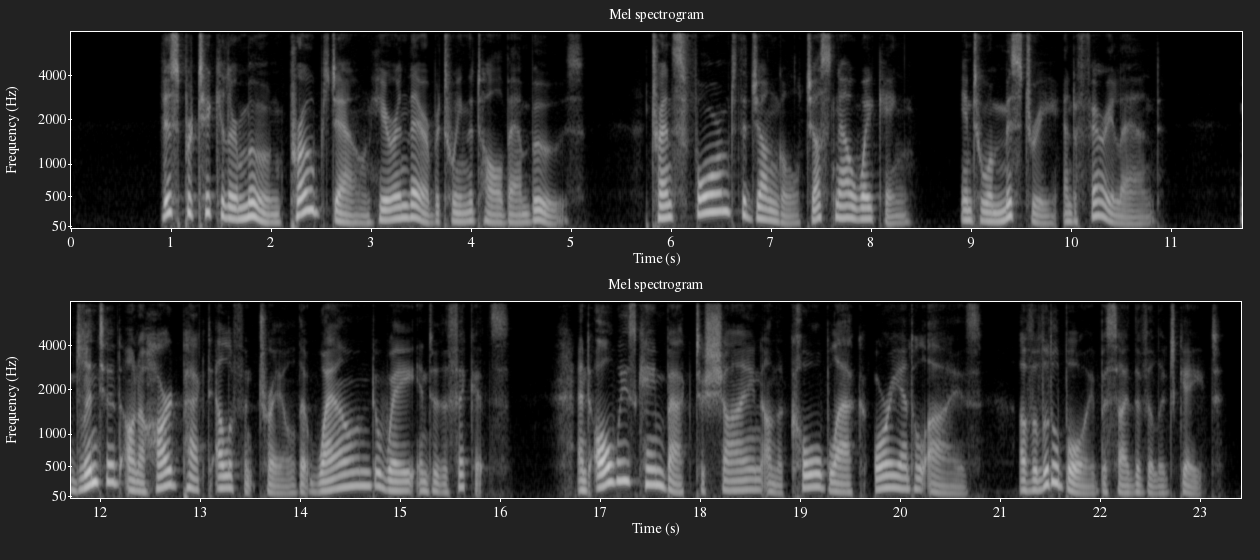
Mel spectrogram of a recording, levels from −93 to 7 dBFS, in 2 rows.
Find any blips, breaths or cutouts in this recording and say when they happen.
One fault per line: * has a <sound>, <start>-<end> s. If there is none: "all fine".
all fine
